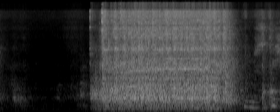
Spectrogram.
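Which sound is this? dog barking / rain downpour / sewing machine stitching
sewing machine stitching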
